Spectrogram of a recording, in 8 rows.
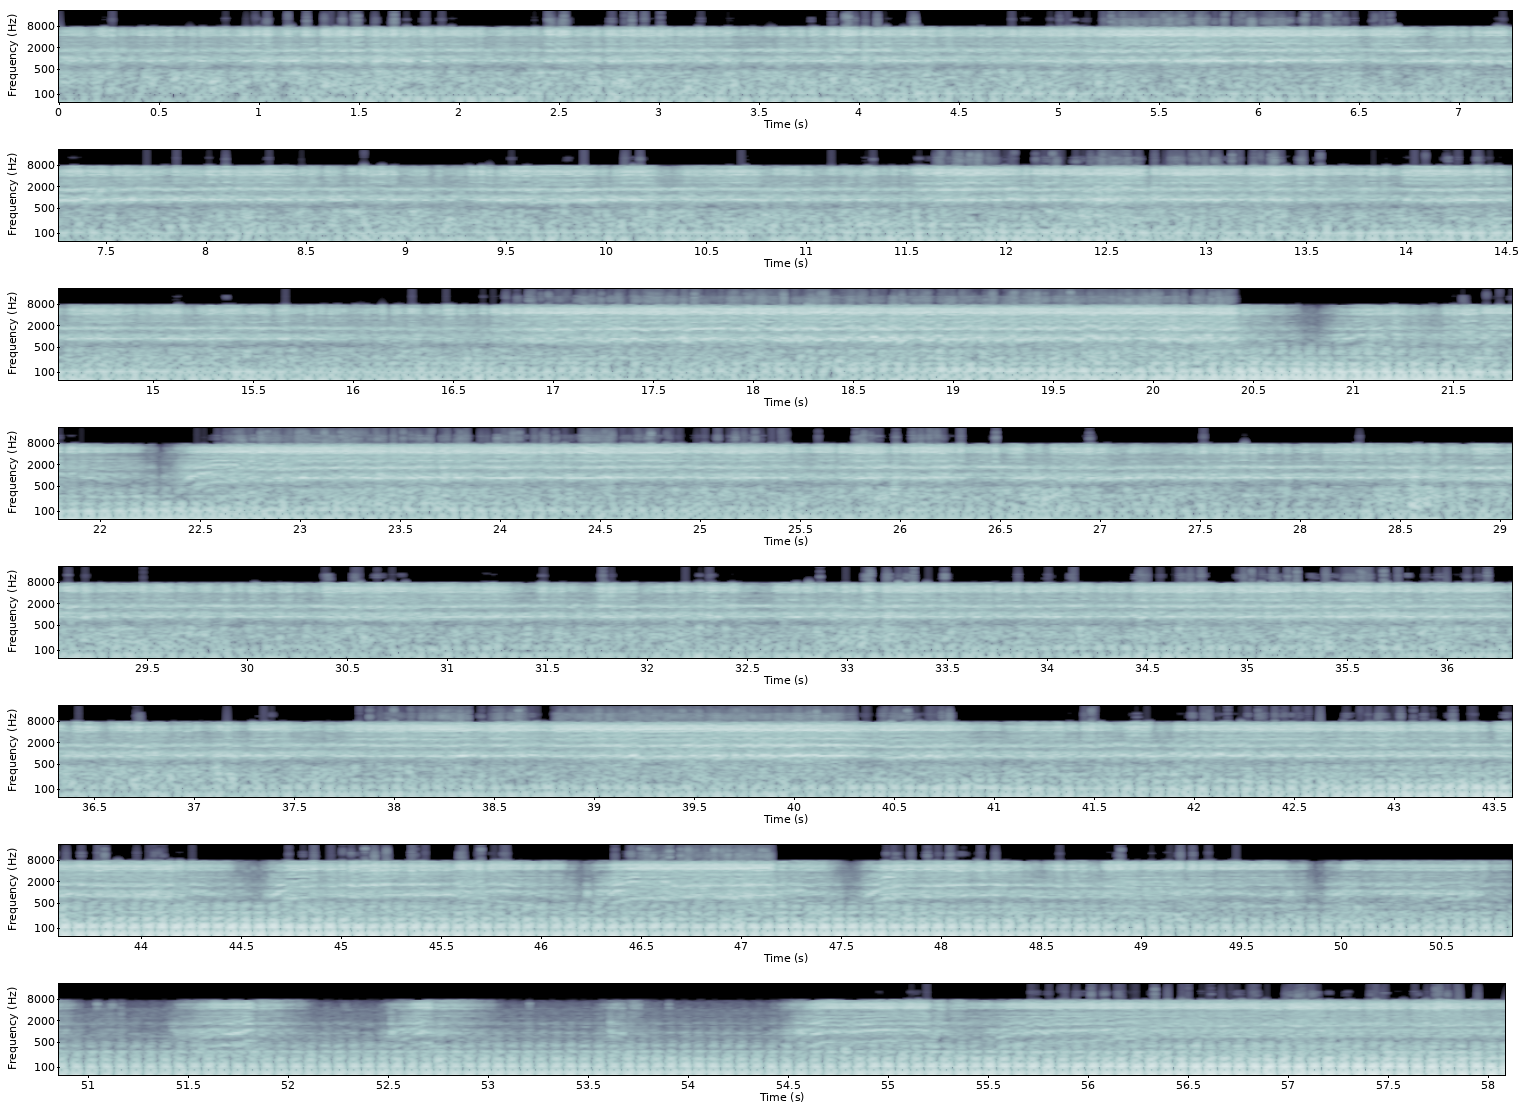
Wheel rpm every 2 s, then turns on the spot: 230, 230, 230, 230, 230, 230, 240, 230, 200, 190, 120, 150, 230, 230, 230, 230, 230, 230, 230, 220, 220, 230, 140, 120, 150, 60, 20, 70, 180.
none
